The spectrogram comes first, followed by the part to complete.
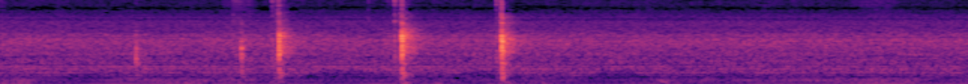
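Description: Kitchen knife chopping through vegetable chunks onto a wooden cutting board: sharp knocks of the blade hitting the board, a couple of faint ones and then three louder ones a little under a second apart in the middle.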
